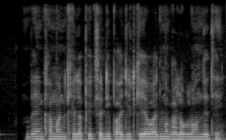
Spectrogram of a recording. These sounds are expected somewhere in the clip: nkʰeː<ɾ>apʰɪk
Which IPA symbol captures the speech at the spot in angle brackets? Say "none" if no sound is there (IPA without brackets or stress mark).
l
